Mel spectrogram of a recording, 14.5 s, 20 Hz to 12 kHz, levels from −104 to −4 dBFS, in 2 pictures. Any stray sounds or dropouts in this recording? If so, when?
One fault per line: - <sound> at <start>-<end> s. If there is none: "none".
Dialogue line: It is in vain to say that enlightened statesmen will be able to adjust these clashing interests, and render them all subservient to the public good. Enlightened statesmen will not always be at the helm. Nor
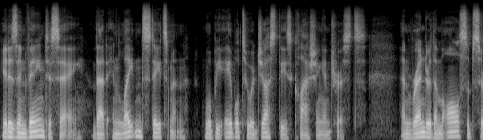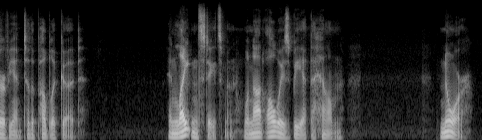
none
